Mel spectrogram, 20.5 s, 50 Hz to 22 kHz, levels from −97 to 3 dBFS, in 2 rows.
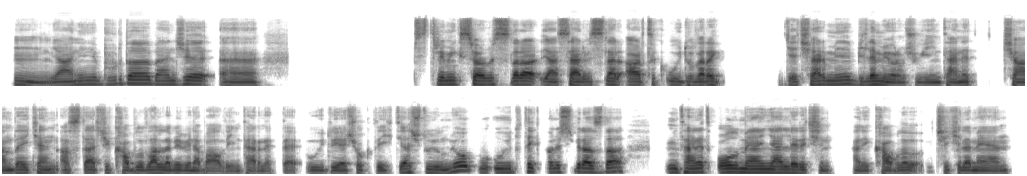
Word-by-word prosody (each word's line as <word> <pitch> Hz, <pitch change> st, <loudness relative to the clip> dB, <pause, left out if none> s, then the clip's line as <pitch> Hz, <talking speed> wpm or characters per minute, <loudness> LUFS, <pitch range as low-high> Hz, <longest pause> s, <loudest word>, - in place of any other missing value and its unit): Hıı, 100 Hz, -5 st, -3 dB
yani, 115 Hz, +5 st, -3 dB
burada 140 Hz, +2 st, 0 dB
bence, 125 Hz, +1 st, 0 dB
eee 100 Hz, -1 st, -3 dB, 1.5 s
streaming 125 Hz, -1 st, -2 dB
service'lere 120 Hz, 0 st, +5 dB
yani, 100 Hz, -3 st, +1 dB
servisler 105 Hz, +2 st, +2 dB
artık 110 Hz, +1 st, -1 dB
uydulara 110 Hz, -1 st, +1 dB, 0.7 s
geçer 115 Hz, +3 st, -1 dB
mi 125 Hz, +1 st, -1 dB
bilemiyorum 110 Hz, -4 st, +2 dB
çünkü 95 Hz, +1 st, -8 dB
internet 95 Hz, +1 st, -3 dB, 0.3 s
çağındayken, 105 Hz, +2 st, -1 dB
aslında, 100 Hz, +1 st, -2 dB
her 105 Hz, -, 0 dB
şey 110 Hz, -, -8 dB
kablolarla 100 Hz, +1 st, 0 dB
birbirine 95 Hz, -2 st, -1 dB
bağlı 85 Hz, -1 st, -3 dB
internette. 85 Hz, -1 st, -7 dB
Uyduya 95 Hz, -1 st, -2 dB
çok 100 Hz, +2 st, -8 dB
da -, -, -1 dB
ihtiyaç 120 Hz, +7 st, -2 dB
duyulmuyor. 110 Hz, +9 st, +1 dB
U 125 Hz, -8 st, 0 dB
uydu 120 Hz, 0 st, -2 dB
teknolojisi 130 Hz, -2 st, -2 dB
biraz 130 Hz, -3 st, +6 dB
daha 135 Hz, +2 st, +4 dB, 0.4 s
internet 125 Hz, +1 st, +2 dB
olmayan 125 Hz, -1 st, +6 dB
yerler 110 Hz, -1 st, +4 dB
için, 95 Hz, -3 st, -4 dB, 0.2 s
hani, 90 Hz, -1 st, -6 dB
kablo 95 Hz, +1 st, -1 dB
çekilemeyen, 95 Hz, -2 st, -2 dB
110 Hz, 120 wpm, -23 LUFS, 100-120 Hz, 1.5 s, biraz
